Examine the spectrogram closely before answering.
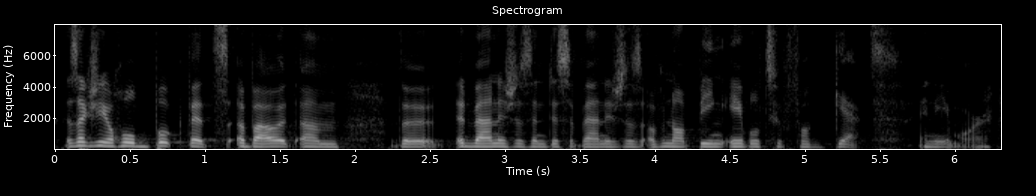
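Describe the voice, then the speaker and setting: Female presenter, conversational talk delivery, informal asides, long hall reverb. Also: mid-range voice. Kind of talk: conference talk presenting a storytelling project.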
